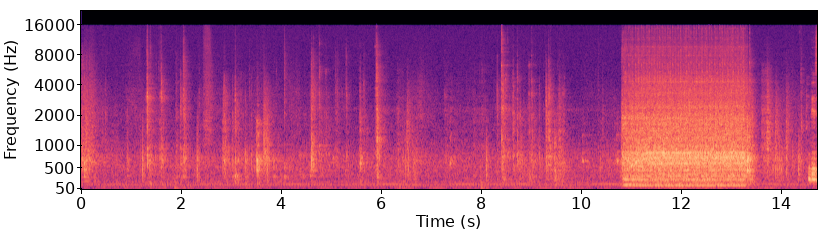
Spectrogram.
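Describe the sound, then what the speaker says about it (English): A sewing machine top stitches down the back of an overalls bib in one steady, loud run of about two and a half seconds, preceded by quiet handling and fabric rustling. "I'm top stitching down from just on the back portion"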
